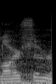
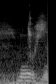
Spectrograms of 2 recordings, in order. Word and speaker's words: Lorson: Larson or Lorson? Lorson.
